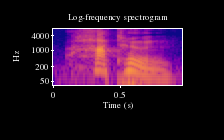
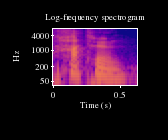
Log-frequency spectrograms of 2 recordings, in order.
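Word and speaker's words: Khatun: name correctly well it's haton it's haton um in the in the Mongolian that k at the beginning is silent so it's haton Raven to say this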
